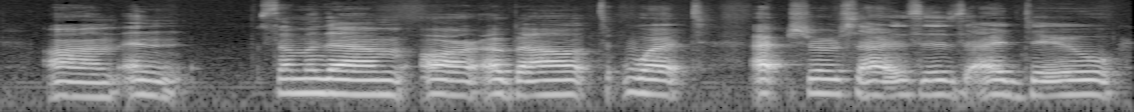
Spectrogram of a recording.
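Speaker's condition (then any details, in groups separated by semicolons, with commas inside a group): Cerebral palsy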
